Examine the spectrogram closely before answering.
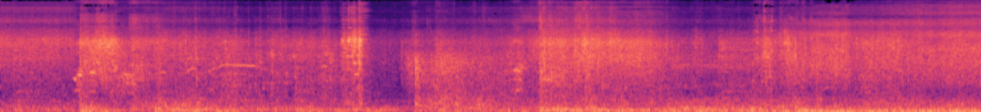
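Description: Strong wind howls steadily.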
